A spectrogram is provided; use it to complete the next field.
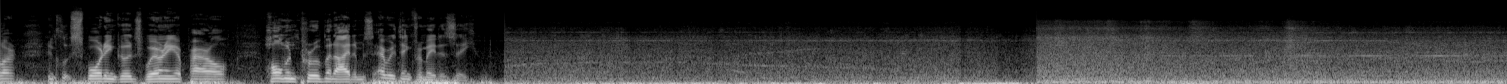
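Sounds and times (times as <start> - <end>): low rumble of machinery: 3.8 - 15.0.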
